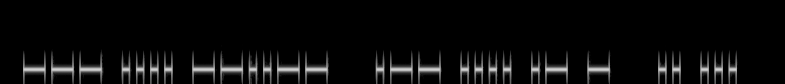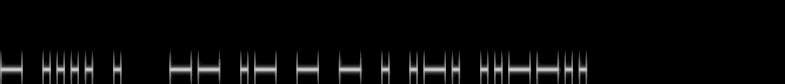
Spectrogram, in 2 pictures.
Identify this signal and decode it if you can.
Morse code, heard as a keyed tone, about 17 wpm, 700 Hz. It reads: OH, WHAT IS THE MATTER?
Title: Sentences from Top 700 Words 17wpm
